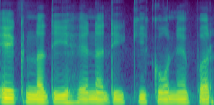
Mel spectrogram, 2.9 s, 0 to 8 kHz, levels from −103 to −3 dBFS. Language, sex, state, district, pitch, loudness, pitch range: Hindi, male, Bihar, Saran, 95 Hz, -17 LUFS, 95-100 Hz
